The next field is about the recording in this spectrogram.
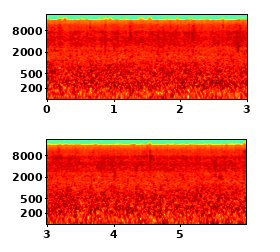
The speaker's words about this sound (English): It's remarkable, isn't it? The constant flow of the water.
